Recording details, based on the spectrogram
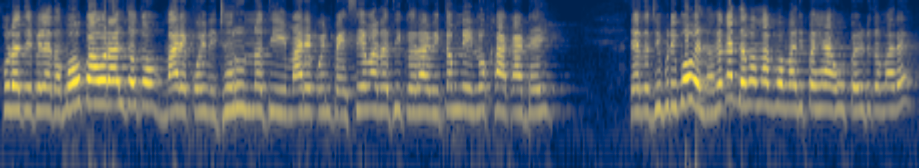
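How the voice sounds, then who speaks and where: An actress playing a quarrelsome, sarcastic daughter-in-law in a stage play, speaking. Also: female voice, high-pitched, fairly even intonation, fast talker, bright, forceful tone. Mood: scornful. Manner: taunting, sarcastic, scolding. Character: quarrelsome scornful young wife and daughter-in-law. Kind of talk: Gujarati stage-play acting.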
